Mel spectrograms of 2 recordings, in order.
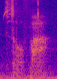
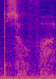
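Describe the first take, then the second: First: The stress falls on the final syllable. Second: The stress falls before the final syllable. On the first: The speaker calls it right. "I'm enunciating and pronouncing the A more" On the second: The speaker calls it wrong. "it's not sofa"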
